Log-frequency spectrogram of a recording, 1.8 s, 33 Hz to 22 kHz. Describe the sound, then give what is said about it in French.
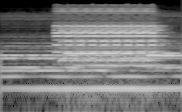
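A telephone rings with a bright, sustained electronic tone that swells louder and richer halfway through, then eases back, heard clearly on its own with no talking. “À 20h02, pourtant, le téléphone sonne.”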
